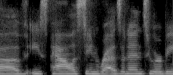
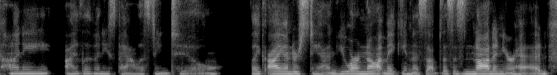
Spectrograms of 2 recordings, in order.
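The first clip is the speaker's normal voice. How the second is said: put-on quiet, soft-spoken voice. Retelling what the front desk worker said: imitating someone speaking quietly. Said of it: "quietly, she was like".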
